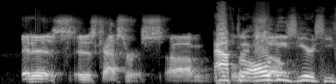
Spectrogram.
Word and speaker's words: Caceres: It is Caceres.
